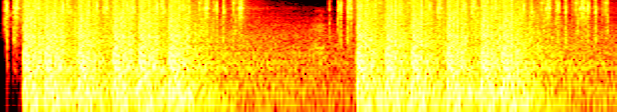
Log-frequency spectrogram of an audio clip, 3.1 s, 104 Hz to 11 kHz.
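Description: Single Action Army revolver fan-fired in the H3VR virtual reality shooter: two loud bursts of rapid, close shots, each a fast rattling string of reports, with a short pause between them.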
